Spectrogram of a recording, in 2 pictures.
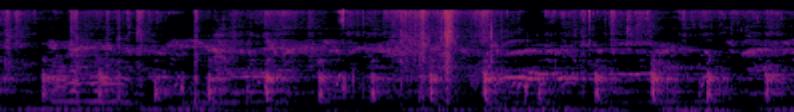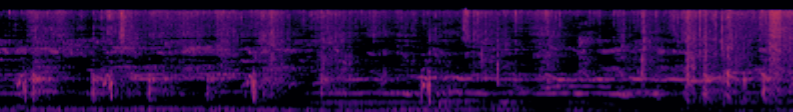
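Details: Malay chickens eating food at home in a backyard, with frequent dry pecking clicks, short clucks and faint chirps over a steady low hum.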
